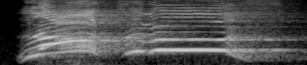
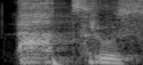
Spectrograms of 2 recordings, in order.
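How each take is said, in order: First: The name is shouted loudly. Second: The name is said quietly, without shouting.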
